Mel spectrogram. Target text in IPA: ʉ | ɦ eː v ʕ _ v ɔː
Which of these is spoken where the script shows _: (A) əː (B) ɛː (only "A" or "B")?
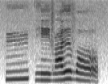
A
